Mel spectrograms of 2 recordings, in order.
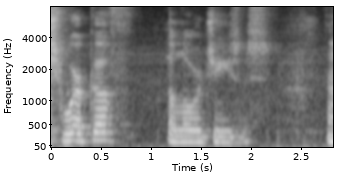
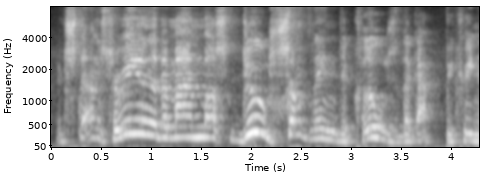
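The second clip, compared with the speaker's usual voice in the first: loud, higher, scoffing declaration; pompous doctor scoffing at Grace; scoffing Doctor Law; 5 semitones higher, 6 dB louder than usual. Acted. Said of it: "then declares".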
